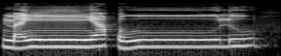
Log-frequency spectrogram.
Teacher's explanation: یہاں پر ادغام ہو رہا ہے کیونکہ نون ساکن کے بعد حروف یرملون میں سے یا آ رہا ہے، ادھر گنہ کریں گے اور آگے قاف پہ واو مدہ ہے، اسے لمبا کریں گے۔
